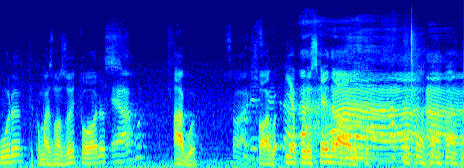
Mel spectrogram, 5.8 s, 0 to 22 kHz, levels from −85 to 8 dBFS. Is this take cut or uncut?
uncut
